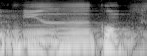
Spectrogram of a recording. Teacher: یہاں نون ساکن کا باریک اخفا ہے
